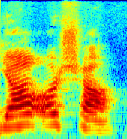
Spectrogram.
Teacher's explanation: तालव्य श। इसका उच्चारण भी तालु से ही होता है।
